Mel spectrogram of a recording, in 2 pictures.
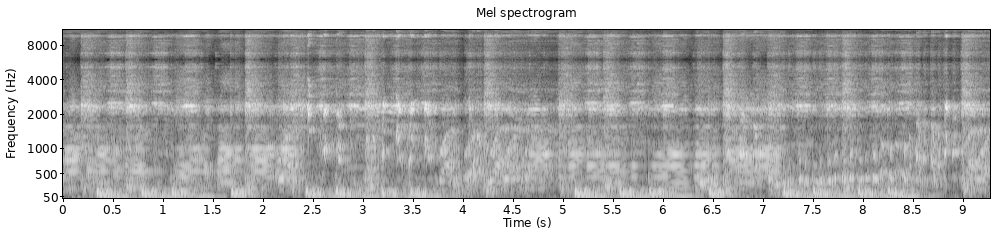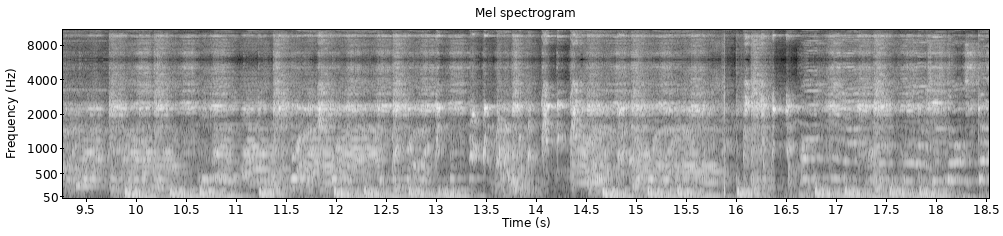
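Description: Live hip hop DJ set played loud through a PA: a beat with a steady run of heavy bass kicks, with turntable scratching over it.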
